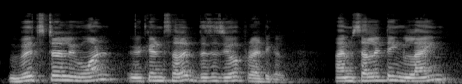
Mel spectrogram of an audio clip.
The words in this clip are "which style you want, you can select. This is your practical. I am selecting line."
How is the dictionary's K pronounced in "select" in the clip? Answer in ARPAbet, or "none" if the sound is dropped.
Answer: none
